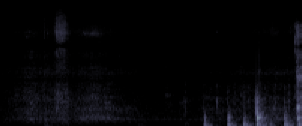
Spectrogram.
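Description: Clear acrylic stamp block being tapped repeatedly onto an ink pad to ink the stamp: a quick run of soft, low taps in the last second or so, after a faint brief rustle about a second in.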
